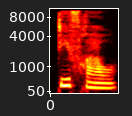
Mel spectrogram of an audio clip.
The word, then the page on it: die Frau: German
